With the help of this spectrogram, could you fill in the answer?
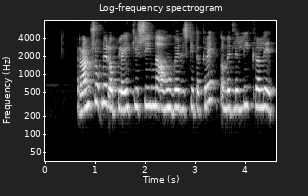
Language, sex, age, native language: Icelandic, female, 30-39, Icelandic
